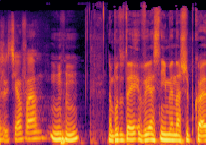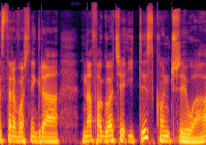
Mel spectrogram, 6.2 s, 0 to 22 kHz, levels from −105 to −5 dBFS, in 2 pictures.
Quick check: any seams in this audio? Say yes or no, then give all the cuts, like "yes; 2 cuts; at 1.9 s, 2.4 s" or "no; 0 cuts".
no; 0 cuts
